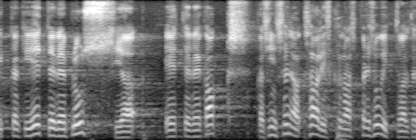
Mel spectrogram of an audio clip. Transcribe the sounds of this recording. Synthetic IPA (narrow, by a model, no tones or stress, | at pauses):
ikːˑɑɡie̞ːt̪eve̞ːplusjɑ | e̞ːt̪e̞ve̞ːkɑkskɑsiːnssɑːliskɯlɑspæɾishuvit̪ːˑɑvɑlt̪ˑe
